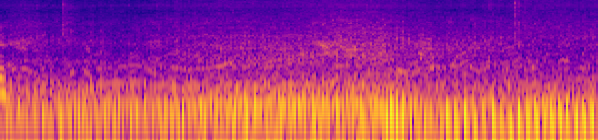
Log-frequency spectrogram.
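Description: Open-air market bustle: a motorbike engine running low and steady with a fast even pulse, under scattered voices talking in the background.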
